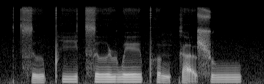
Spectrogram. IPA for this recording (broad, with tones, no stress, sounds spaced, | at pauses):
t͡s ɹ̩˨˦ pʰ i˦ t͡s ɹ̩˦ ɻ w e˦ ɪ̯ pʰ ɤ˨ ŋ k ä̰˨˩ ʂ u˦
